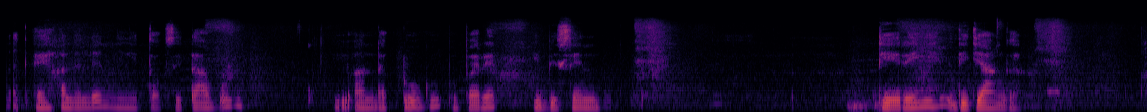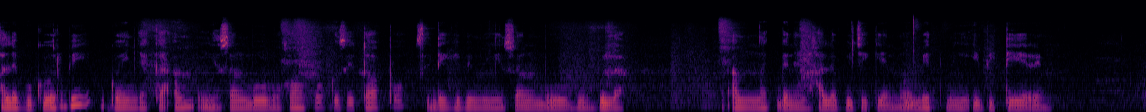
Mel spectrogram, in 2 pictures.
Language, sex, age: Wolof, female, 18-24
